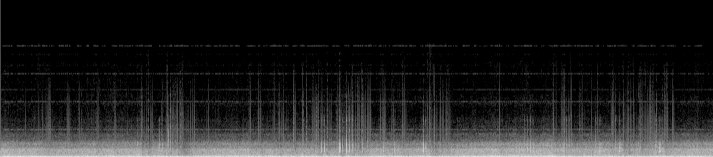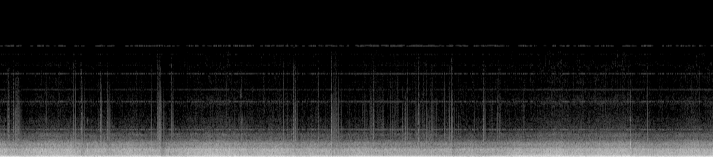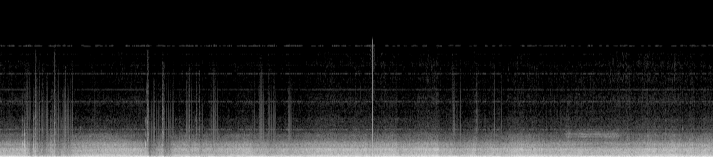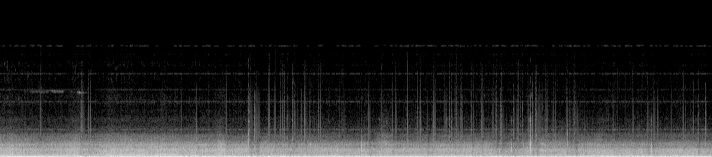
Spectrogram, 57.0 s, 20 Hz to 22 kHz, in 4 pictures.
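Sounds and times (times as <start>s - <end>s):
car engine and tyre rumble: 0.0s - 57.0s.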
